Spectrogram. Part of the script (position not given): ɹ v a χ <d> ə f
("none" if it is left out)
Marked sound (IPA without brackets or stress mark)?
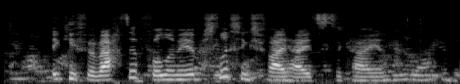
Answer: t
